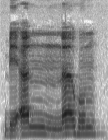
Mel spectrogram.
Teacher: نون مشدد ہے، یہاں پہ غنہ ہوگا۔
